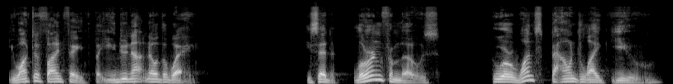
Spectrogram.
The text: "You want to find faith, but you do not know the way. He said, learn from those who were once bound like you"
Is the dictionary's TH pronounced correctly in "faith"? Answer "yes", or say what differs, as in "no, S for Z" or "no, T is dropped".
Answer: yes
